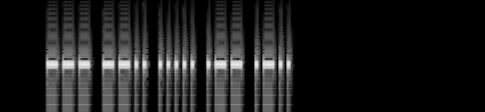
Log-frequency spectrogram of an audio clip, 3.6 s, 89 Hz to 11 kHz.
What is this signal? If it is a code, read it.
Morse code, heard as a keyed tone, about 40 wpm, 700 Hz. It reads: OZ5WL
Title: DXCC-100 Call Signs - 5 Characters - 40wpm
